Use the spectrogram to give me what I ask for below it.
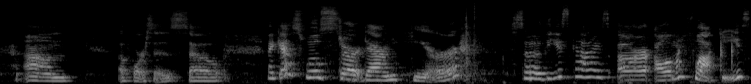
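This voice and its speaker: Somewhat breathy, a woman speaks at medium pitch with very wide pitch swings. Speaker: model horse collector. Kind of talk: collection tour video. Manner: casual, filler-heavy.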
